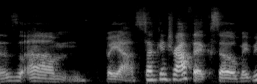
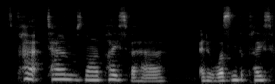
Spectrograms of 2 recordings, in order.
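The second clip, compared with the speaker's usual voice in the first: put-on British accent, much quieter; 3 semitones higher, 10 dB quieter than usual. Reading a line aloud again after agreeing to do it British; British accent. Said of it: "Let's do British then".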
